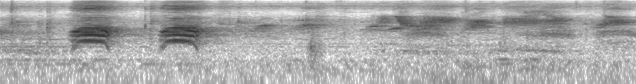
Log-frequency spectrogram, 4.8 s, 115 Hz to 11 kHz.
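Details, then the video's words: Crow fighting for food: two loud harsh caws in quick succession, then fainter mixed bird chatter and background murmur. "Crow Bird Crowing Sound || Crow ki Awaz part 68 || Crow Bird Fight for Food"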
